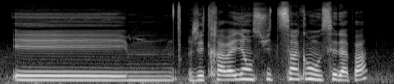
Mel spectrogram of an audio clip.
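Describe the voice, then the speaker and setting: A woman's medium-pitched voice, fairly even in intonation, comes through noticeable background noise. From Loir-et-Cher, Loire valley, France. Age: 30s. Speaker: dairy farmer. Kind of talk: interview testimony. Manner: hesitant, frequent fillers.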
